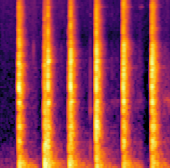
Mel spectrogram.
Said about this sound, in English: Sounded like a hammer pounding nails.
